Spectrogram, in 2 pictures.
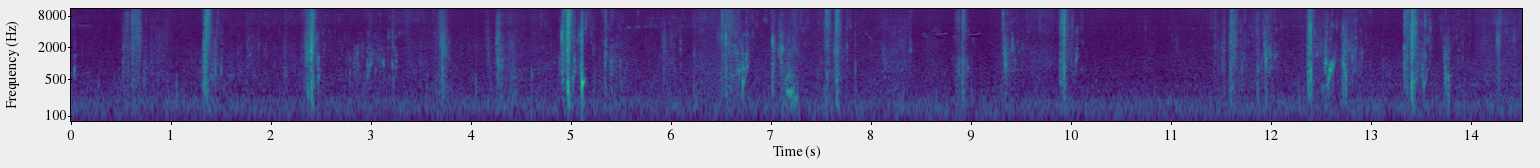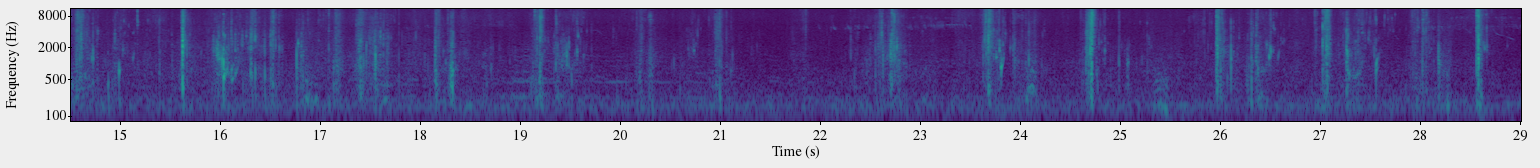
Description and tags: sound of footsteps while walking through a muddy swamp / pasos al caminar por una laguna fangosa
